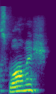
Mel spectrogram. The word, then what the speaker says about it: Squamish: Am I even saying that right, Squamish? – You're saying it perfectly. It's like you live here.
